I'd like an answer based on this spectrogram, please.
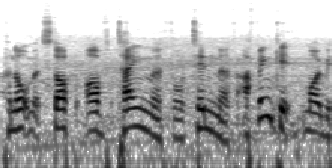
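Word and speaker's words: Teignmouth: Tinmouth. Tinmouth. Yeah. Okay. So, it's not Tmouth, it's Tinmouth.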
